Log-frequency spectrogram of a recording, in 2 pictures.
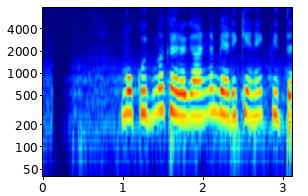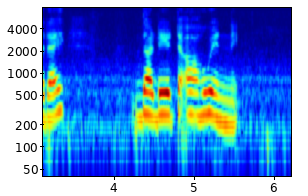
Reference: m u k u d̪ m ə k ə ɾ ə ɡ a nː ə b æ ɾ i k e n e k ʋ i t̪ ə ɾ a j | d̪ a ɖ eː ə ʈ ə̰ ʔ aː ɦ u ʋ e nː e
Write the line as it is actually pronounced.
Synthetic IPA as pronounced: m u k u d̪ m ə k ə ɾ ə ɡ a nː ə b æ ɾ i k e n e k ʋ i t̪ ə ɾ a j | d̪ a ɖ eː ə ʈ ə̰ ʔ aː ɦ u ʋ e nː e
